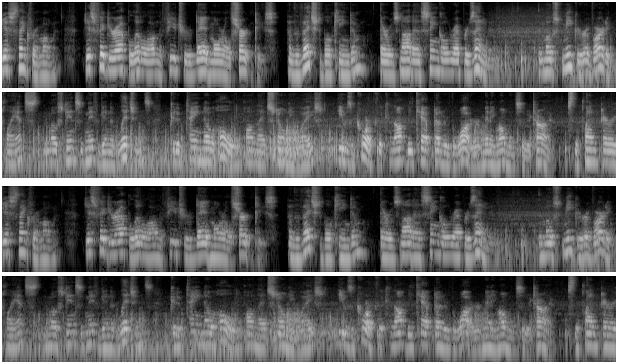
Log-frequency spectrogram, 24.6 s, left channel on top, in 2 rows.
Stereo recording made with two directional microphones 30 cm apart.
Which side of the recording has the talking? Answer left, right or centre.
left.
